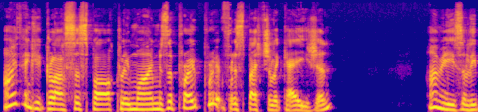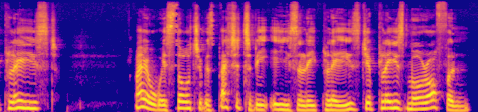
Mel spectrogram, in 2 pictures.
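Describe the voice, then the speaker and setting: An actress playing a chatty, defensive middle-aged British divorcee in an audio comedy drama, rambling and self-justifying with a wry edge. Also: female voice, medium pitch, lively intonation, measured pace, no room sound, clean studio sound, natural voice.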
